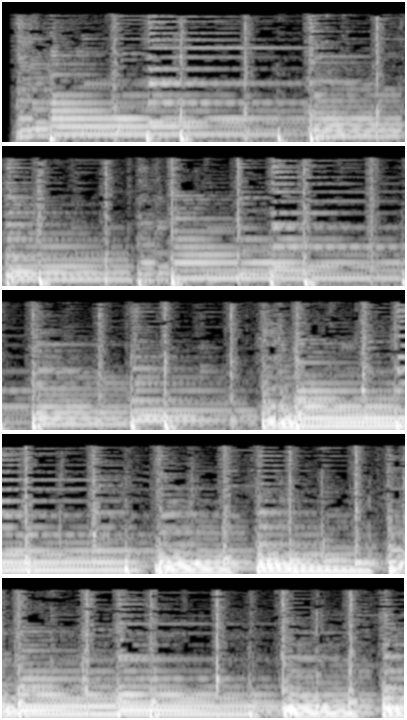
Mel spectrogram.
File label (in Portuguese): Aniversário Pai Duas Vozes; Aniversários; Aniv Familiar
